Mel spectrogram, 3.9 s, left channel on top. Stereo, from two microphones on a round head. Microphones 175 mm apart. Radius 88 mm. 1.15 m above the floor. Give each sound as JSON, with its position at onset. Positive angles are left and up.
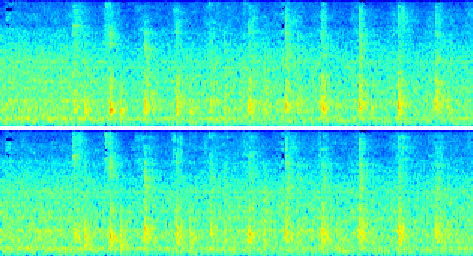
{"t": 0.6, "sound": "running footsteps", "side_deg": -20, "distance_m": 1.2}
